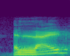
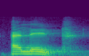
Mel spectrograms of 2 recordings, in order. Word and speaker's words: elite: اسے ایلائٹ نہیں پڑھا جائے گا. اس کی درست پروننسیشن ہے ایلیٹ.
